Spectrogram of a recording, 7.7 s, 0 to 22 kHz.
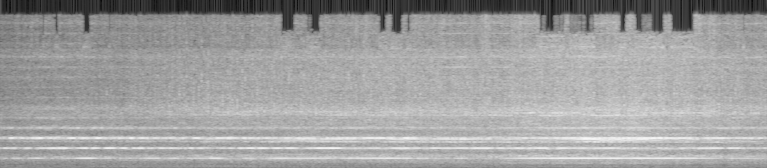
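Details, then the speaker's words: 2013 BMW 328i E93 convertible with N52 six-cylinder, idling: loud steady high-pitched belt-like screech over a low, fluctuating rough idle, strong vacuum at the oil filler cap; torn crankcase breather (CCV) diaphragm in the valve cover, fixed by replacing the valve cover. "It's basically anytime the engine is in like a no load cruise scenario or sitting at at idle, it's got this really weird loud like belt screeching noise."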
